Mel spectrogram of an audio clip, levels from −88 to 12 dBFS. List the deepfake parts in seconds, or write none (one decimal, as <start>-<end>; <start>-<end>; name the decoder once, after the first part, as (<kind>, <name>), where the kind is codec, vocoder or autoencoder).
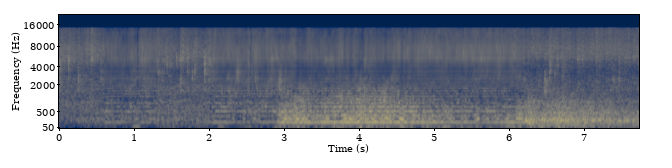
0.6-1.3 (vocoder, BigVGAN v2); 2.0-6.2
